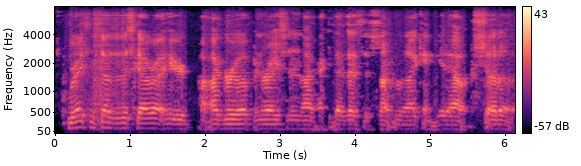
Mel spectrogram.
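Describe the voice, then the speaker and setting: Noticeable background noise sits behind a man's voice. He talks at a fairly quick pace with hardly any pauses. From Tennessee. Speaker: podcast co-host. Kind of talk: casual chat.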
